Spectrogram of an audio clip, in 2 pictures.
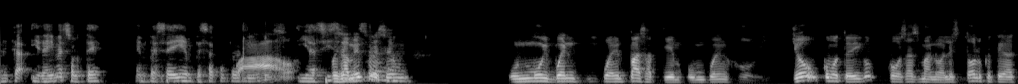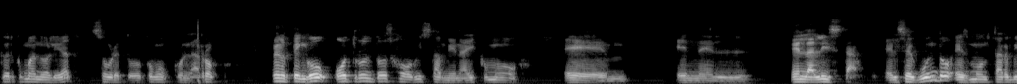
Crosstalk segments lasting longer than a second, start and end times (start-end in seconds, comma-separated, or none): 2.3-3.9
